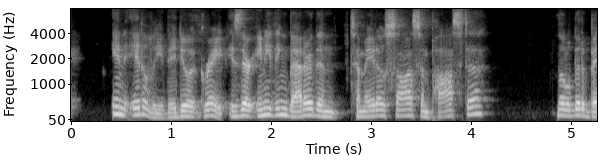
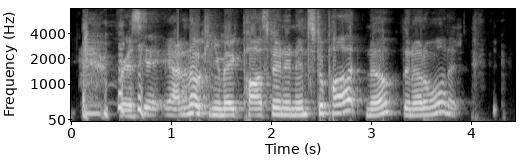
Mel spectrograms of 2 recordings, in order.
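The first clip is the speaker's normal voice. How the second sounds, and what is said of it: Imitates another person's voice. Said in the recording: “Is that your impression of me? ... It must be spot on because it kind of hurt.”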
